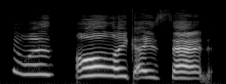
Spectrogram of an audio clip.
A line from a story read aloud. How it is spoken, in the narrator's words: the kid sobbed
